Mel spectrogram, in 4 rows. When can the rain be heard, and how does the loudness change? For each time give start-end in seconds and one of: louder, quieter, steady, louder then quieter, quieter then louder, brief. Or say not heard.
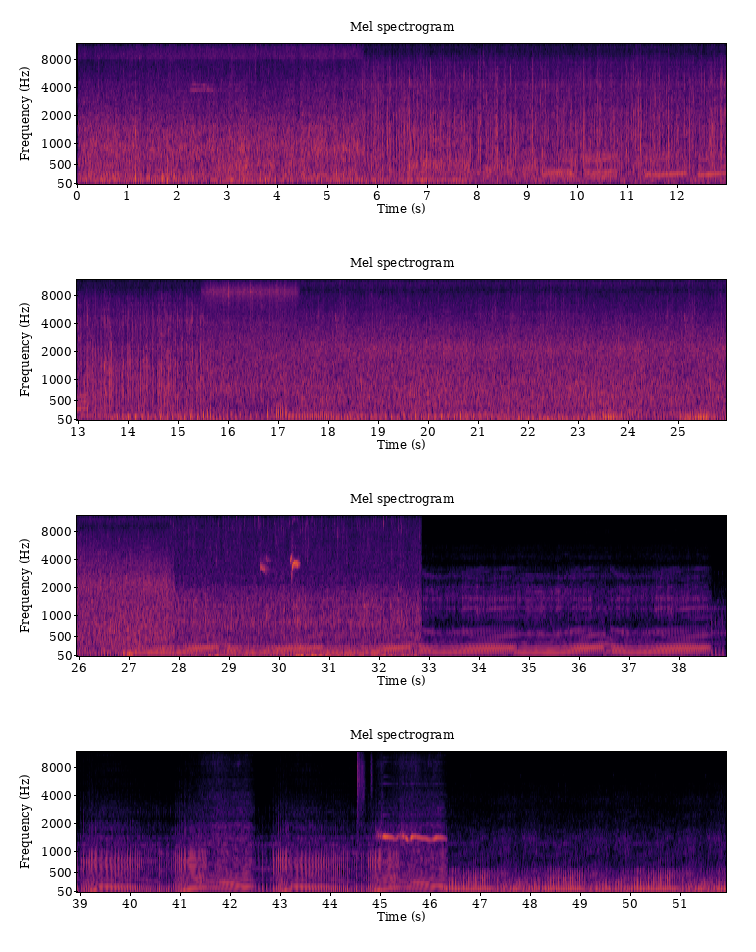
0.0-32.9 steady.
